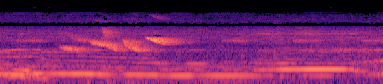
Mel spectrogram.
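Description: Wolves howling: long, smooth, sustained tones that slide gently in pitch and overlap.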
